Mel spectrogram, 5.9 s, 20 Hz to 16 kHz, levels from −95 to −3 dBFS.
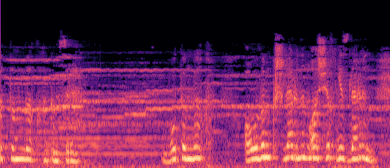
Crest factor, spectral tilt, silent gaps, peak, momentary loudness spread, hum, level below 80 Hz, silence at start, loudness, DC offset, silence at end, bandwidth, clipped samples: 14 dB; -7 dB/octave; none; -2 dBFS; 17 LU; none; -40 dBFS; 0 s; -16 LUFS; under 0.1%; 0 s; 7 kHz; under 0.1%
